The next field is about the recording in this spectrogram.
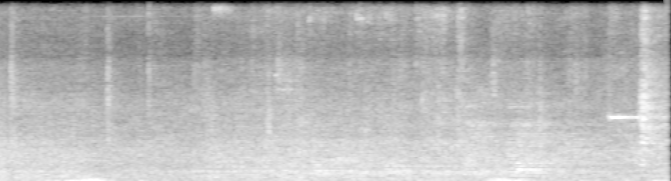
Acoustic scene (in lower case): subway station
